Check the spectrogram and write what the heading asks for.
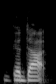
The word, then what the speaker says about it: Gadot: And she says it's Gadot. Well, I say it wrong then.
